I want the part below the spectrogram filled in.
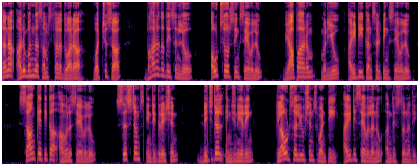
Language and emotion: Telugu, neutral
